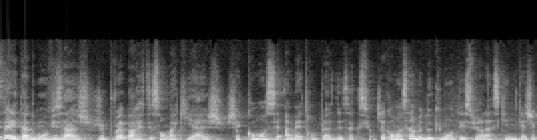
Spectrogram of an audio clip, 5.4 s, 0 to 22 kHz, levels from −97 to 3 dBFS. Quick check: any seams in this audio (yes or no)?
yes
